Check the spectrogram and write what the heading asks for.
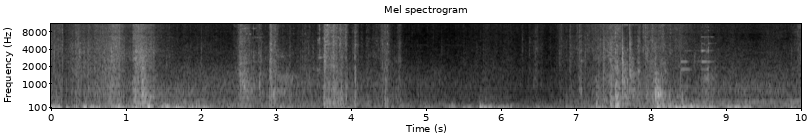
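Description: Plastic rubbish bags rustling and crinkling in bursts as they are pulled and shifted about inside a metal skip, with a few light clinks near the end.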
